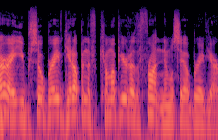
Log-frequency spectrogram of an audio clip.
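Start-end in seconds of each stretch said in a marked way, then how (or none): none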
